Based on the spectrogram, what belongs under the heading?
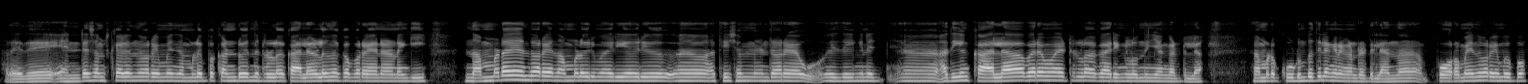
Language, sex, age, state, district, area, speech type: Malayalam, male, 18-30, Kerala, Wayanad, rural, spontaneous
